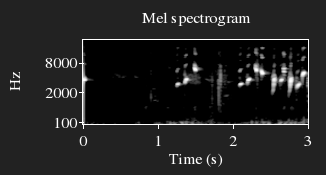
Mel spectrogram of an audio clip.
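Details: European goldfinch, a strong male singer used to tutor young birds, gives a sparse opening: a few high twittering notes, then a run of quick tinkling chirps around the upper register, with brief silence at the start.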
